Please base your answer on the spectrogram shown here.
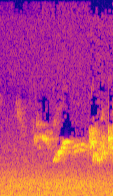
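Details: European robin, a local male singing from his usual branch in an apple tree during the final hour of daylight, defending his territory: short high, thin whistled phrases with quick trilled notes rising toward the end over steady background hiss.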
